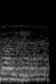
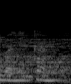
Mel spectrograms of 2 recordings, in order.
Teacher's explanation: vokal I diucapkan rendah akan tetapi ketika mendapatkan sufiks an sehingga menjadi kata balikan bunyi I berubah menjadi tinggi pada kata balik bunyi yang mengikutinya adalah hamsa atau glotal stop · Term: modifikasi vokal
